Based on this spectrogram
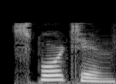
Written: sportive

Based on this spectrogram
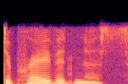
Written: depravedness

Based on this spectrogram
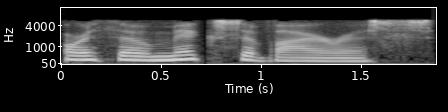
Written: orthomyxovirus

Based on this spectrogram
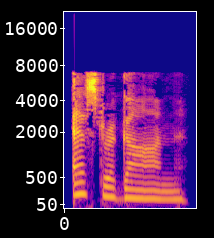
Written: estragon

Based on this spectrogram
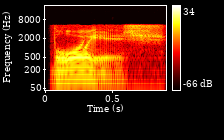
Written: boyish

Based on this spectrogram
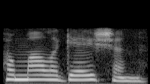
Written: homologation

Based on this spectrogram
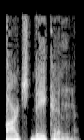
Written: archdeaconship

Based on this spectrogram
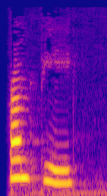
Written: frumpie

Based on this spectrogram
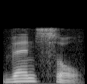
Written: Wenzel

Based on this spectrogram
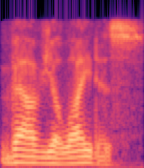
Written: valvulitis

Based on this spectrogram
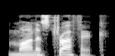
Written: monostrophic

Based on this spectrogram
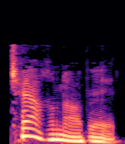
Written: czernowitz

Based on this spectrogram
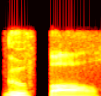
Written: goofball

